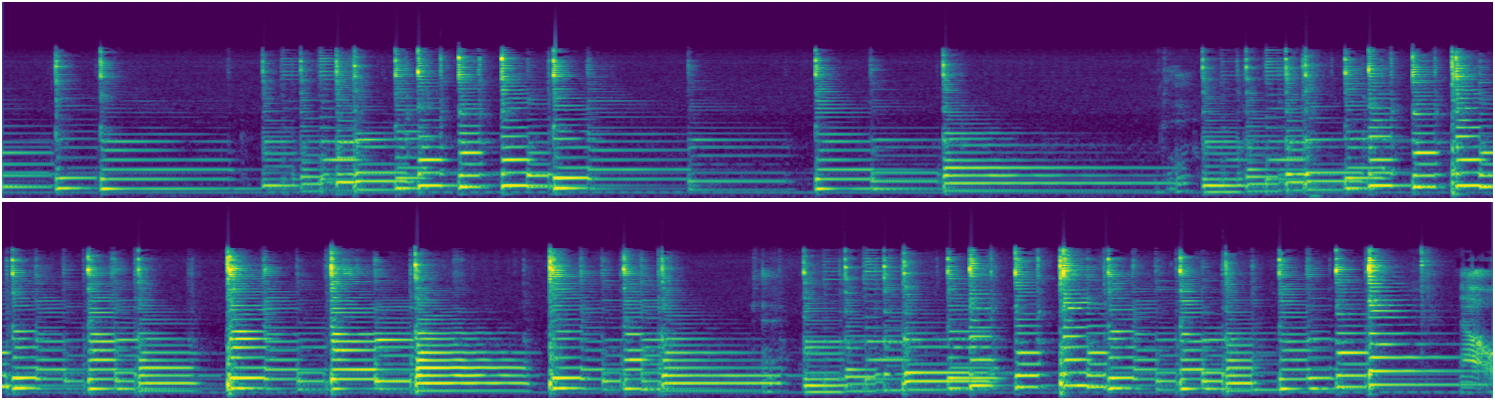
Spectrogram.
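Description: Flamenco guitar playing a bulería falseta: quick single-note lines with pull-offs and thumb-plucked (pulgar) notes, with syncopated accents. One pull-off is accented with a golpe tap on the top. It comes in several short phrases with brief pauses between them.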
